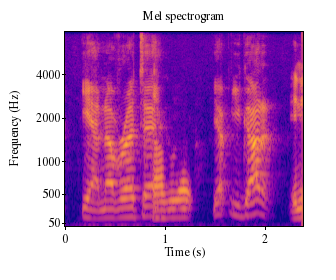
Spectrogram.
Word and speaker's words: Navarrete: And according to the odds, can you pronounce his name again? Navarrete? Yeah, Navarrete.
